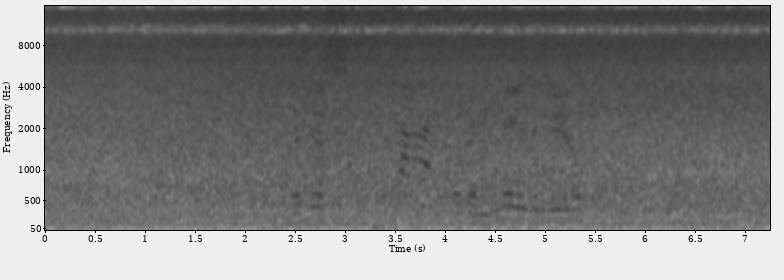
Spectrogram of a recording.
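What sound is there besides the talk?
waterfall near Tay Thien temple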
